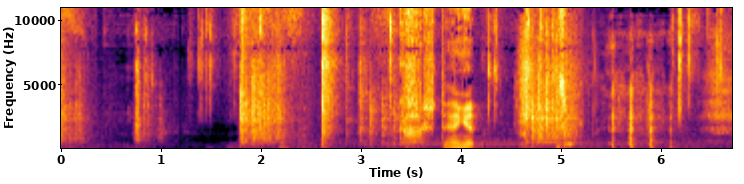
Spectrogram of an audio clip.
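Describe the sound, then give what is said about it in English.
Dice dropped during a tabletop role-playing game clatter and bounce across a hard table in a quick burst of sharp clicks, tapering into a few scattered taps, with a person briefly muttering. “Every time you drop a dice, you can't use it for damage.”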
